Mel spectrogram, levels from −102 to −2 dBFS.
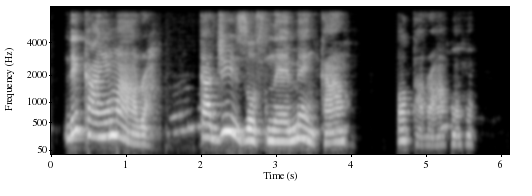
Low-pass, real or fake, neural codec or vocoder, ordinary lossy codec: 7.2 kHz; real; none; none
